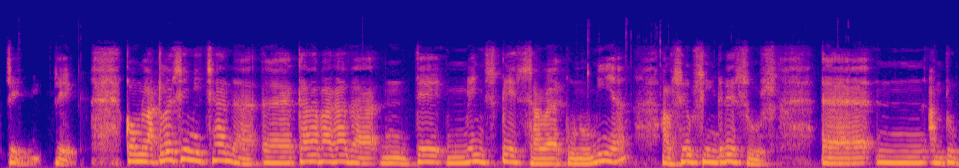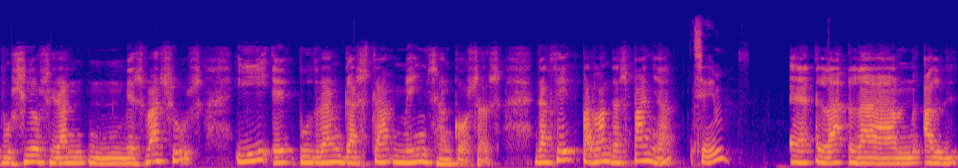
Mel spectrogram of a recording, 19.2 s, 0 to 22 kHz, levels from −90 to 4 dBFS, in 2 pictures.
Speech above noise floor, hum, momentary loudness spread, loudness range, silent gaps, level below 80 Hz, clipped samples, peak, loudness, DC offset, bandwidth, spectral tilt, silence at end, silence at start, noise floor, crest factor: 33 dB; none; 7 LU; 2 LU; none; -56 dBFS; under 0.1%; -4 dBFS; -21 LUFS; under 0.1%; 11 kHz; -7 dB/octave; 0 s; 0.05 s; -54 dBFS; 18 dB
